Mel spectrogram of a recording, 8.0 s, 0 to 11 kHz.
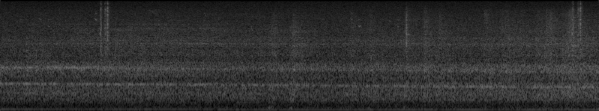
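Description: A ČKD class 705.9 narrow-gauge diesel locomotive approaching. Its engine gives a steady drone with a high whine, growing slightly louder near the end.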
